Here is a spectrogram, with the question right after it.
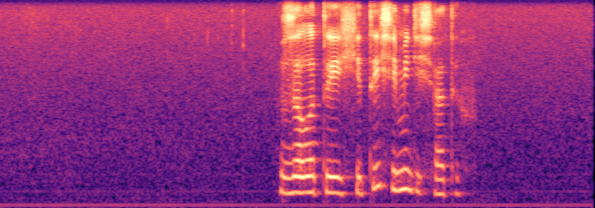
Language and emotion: Russian, neutral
